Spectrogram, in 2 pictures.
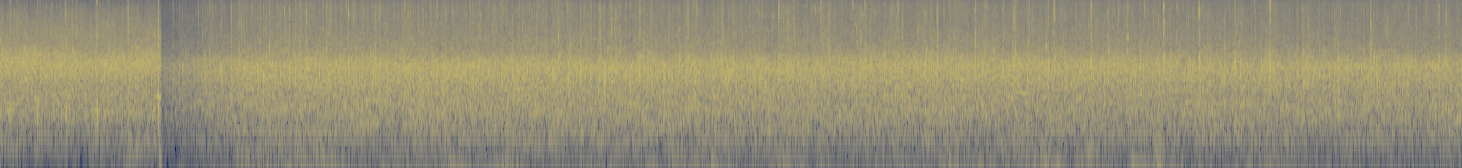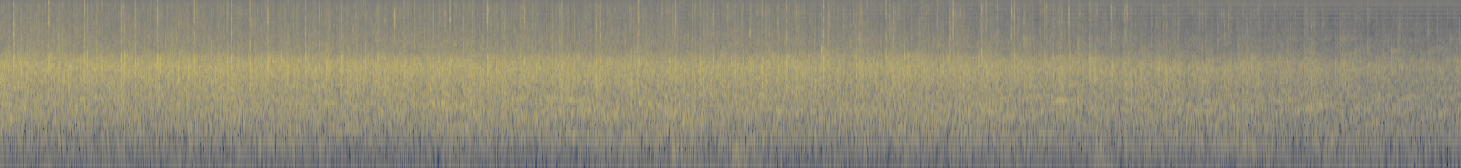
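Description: Large crowd applauding, with dense, sustained clapping that dips briefly about two seconds in and slowly fades toward the end.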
